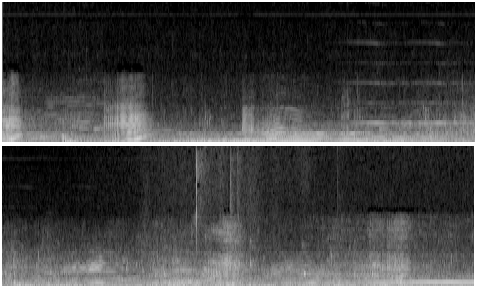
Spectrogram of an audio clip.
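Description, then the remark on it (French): A string of whale calf cries, rising and falling tonal whoops and sweeps in quick succession, with a steady low hum and some surface noise underneath. “Ça, c'est un enchaînement de cris d'un bébé, hein, d'un baleineau.”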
